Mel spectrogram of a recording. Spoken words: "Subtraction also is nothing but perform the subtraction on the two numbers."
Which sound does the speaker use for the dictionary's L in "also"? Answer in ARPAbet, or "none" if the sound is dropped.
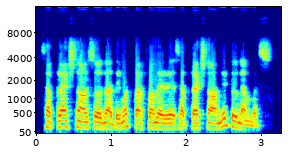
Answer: N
